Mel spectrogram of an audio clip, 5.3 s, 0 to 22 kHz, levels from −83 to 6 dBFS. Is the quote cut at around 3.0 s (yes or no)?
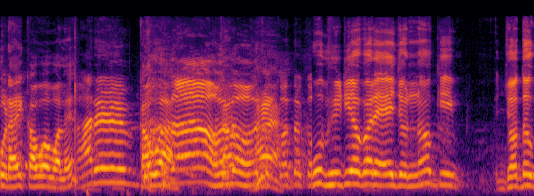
yes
